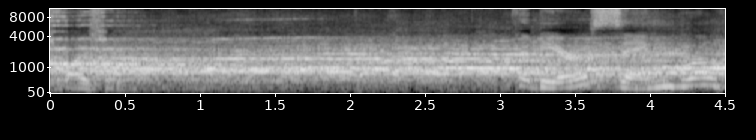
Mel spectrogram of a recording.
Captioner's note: audience cheering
